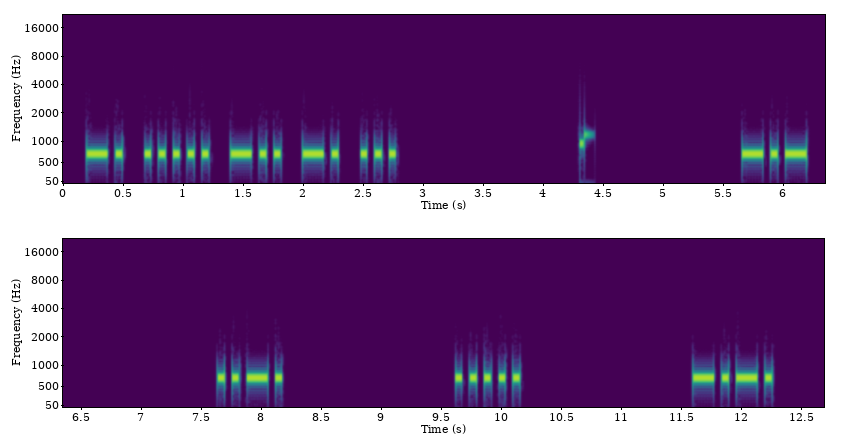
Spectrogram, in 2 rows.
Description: Morse code, heard as a keyed tone, about 20 wpm, spaced as for 9 wpm, 700 Hz. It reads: N5DNS KF5C
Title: USA Call Signs - 8x Character Spacing - 20wpm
